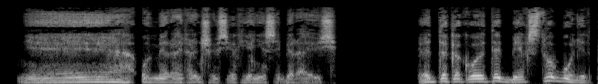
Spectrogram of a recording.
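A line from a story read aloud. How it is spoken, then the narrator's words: Whispered. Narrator (Russian): произнес он шепотом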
